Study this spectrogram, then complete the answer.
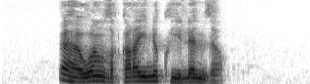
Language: Kabyle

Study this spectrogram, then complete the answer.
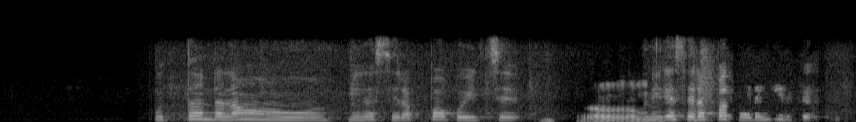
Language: Tamil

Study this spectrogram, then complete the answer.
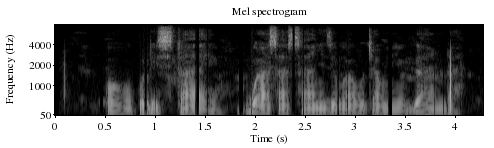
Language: Ganda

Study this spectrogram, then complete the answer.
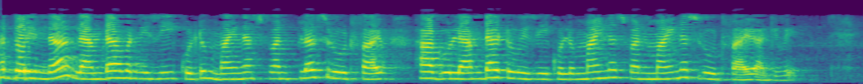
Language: Kannada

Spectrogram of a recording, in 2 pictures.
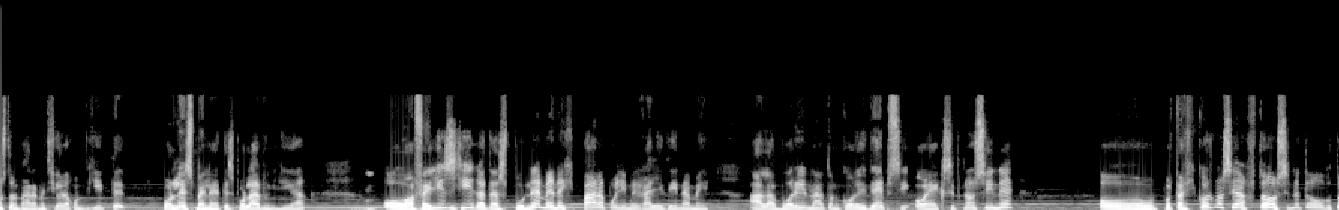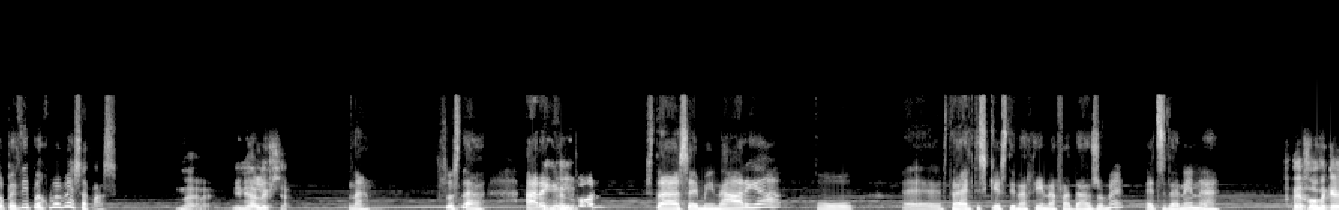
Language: Greek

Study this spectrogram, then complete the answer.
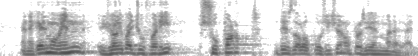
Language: Catalan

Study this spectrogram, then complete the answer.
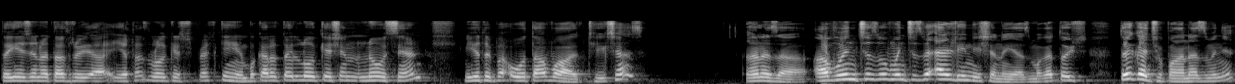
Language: Kashmiri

